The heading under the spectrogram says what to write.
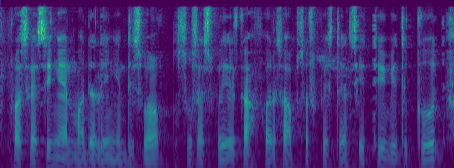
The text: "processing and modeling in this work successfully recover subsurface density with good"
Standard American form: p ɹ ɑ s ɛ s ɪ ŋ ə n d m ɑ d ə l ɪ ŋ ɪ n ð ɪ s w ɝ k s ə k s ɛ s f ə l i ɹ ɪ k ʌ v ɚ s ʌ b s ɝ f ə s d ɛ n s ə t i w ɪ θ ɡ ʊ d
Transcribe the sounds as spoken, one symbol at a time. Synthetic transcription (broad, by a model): p ɹ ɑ s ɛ s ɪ ŋ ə n m ɑ d ə l ɪ ŋ ɪ n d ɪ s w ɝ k s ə k s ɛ s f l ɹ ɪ k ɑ f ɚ s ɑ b s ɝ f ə s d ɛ n s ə t i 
